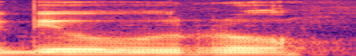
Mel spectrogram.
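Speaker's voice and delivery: usual speaking voice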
